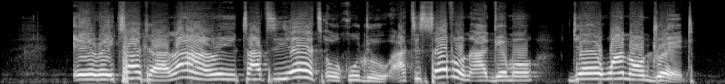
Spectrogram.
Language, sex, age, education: Yoruba, male, 30-45, tertiary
